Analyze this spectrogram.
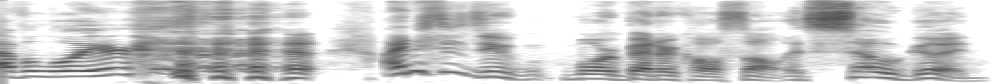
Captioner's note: chuckles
